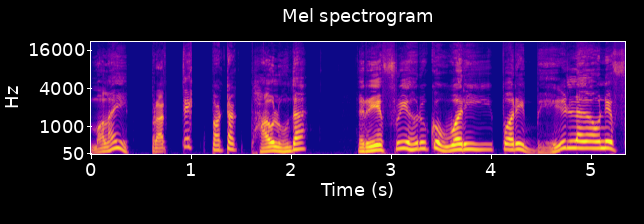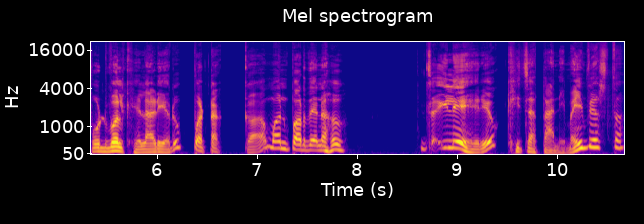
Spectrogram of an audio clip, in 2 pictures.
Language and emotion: Nepali, disgusted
